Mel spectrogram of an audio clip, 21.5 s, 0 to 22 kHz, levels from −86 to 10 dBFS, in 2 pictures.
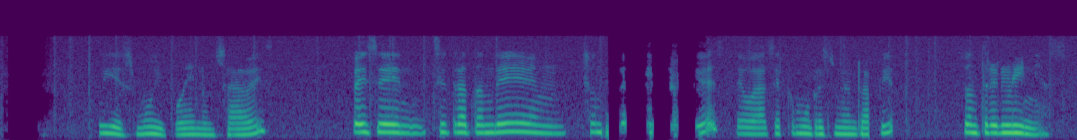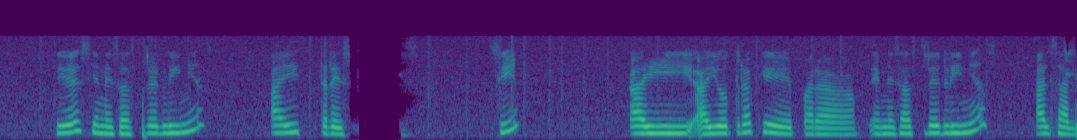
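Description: From 0.05 to 0.48 s the room background sinks away, by about 40 dB at its deepest, before returning. That is background gated by the echo canceller: it clamped the microphone hard while the loudspeaker played, then released it.

At 6.04 to 6.10 s a brief scrap of a second voice sits roughly 10 dB under the talker. Right after, from 6.10 to 6.99 s, the talker's speech is pushed down, by around 40 dB at its deepest, for most of that span, with another faint fragment about 20 dB down at 6.72 to 6.80 s. The same pattern returns at 14.42 to 14.78 s, followed by a scrap some 30 dB down at 14.79 to 14.86 s. The dips are speech suppressed in double talk, likely because both sides spoke at once and the canceller turned down its own talker along with the echo. The scraps are the other side's voice leaking through, likely remnants of the loudspeaker signal the canceller failed to remove.

A final leaked fragment, roughly 25 dB below the speech, appears at 21.40 to 21.53 s. 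Throughout, the call microphone processing leaves nothing above 8 kHz.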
